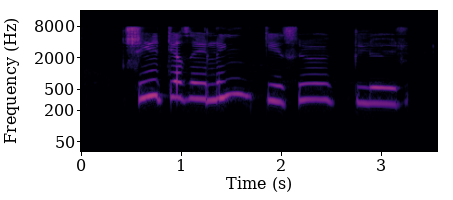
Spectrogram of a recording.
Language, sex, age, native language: Icelandic, male, 7, Icelandic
